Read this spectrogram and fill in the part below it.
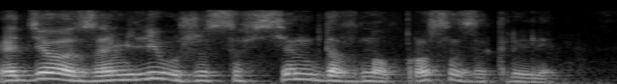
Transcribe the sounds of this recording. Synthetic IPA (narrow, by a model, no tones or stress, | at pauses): ɐdʲelˠəzɐmʲilʲiʊʐɛsɐfsʲe̞md̪ɐvnopɾʔost̪əzɐkɾɨlʲɪ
